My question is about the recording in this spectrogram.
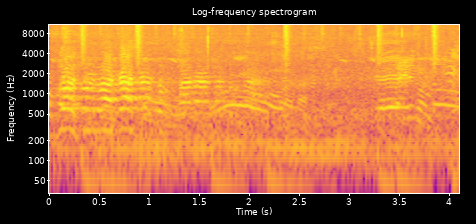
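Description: People talking, unclear and in the background, over a steady low hum.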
